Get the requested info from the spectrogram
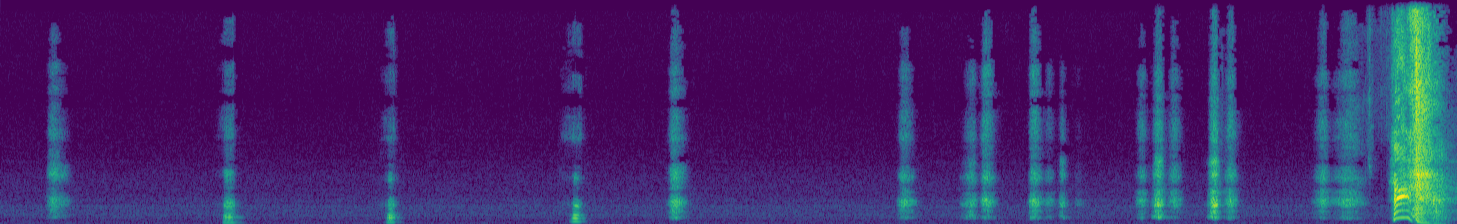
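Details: Stifled sneezes with buildup: repeated catching inward gasps build toward clusters of muffled sneezes held back to stay quiet, ending in one louder, fuller sneeze.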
